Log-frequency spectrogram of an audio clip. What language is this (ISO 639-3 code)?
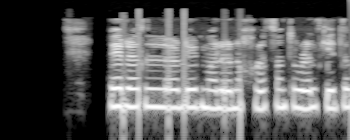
pus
